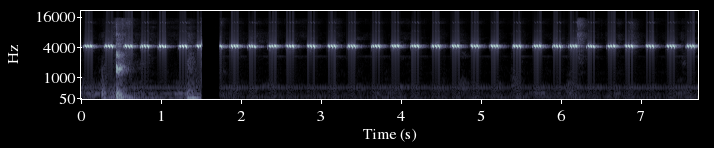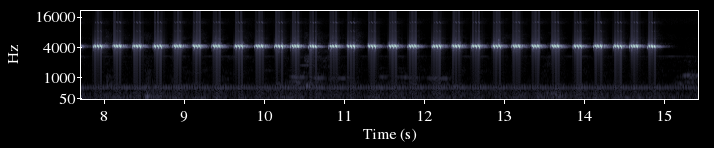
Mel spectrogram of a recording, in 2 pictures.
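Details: Chirping cricket, recorded as a rat repellent. A brief loud crackling burst opens the recording, then a long, even run of high pulsed chirps, about four each second, continues for roughly fourteen seconds with a faint background hum.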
